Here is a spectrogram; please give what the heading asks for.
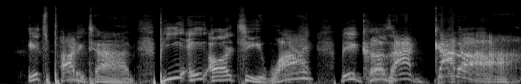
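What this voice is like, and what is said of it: Over-the-top wacky celebrity impression. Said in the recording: “Someone wacky. ... From, like, the 80s or something. ... this is ... bad impression. ... it is Jim Carrey. ... I was trying to go for the wacky. ... you nailed it with wacky. ... It was over the top wacky.”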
